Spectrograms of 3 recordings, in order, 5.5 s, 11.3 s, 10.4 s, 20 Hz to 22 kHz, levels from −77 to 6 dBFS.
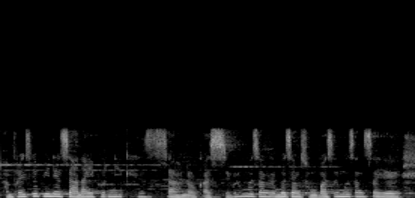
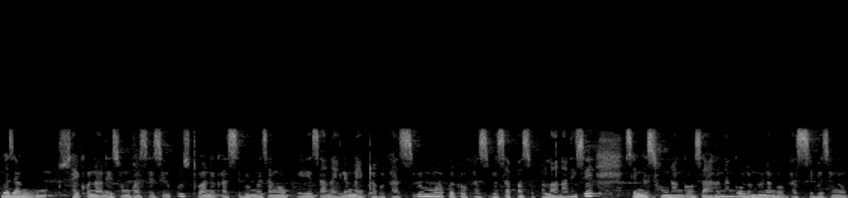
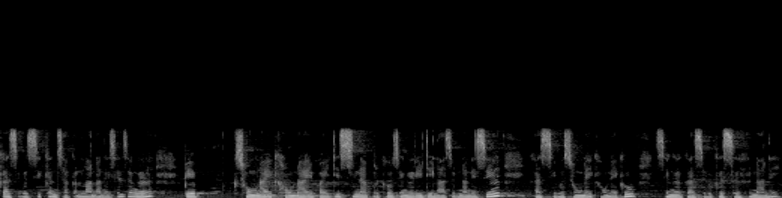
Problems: low volume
